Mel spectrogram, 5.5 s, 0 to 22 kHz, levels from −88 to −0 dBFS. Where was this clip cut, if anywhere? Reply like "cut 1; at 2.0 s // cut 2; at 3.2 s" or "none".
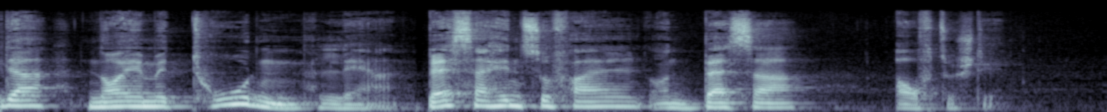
cut 1; at 2.1 s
